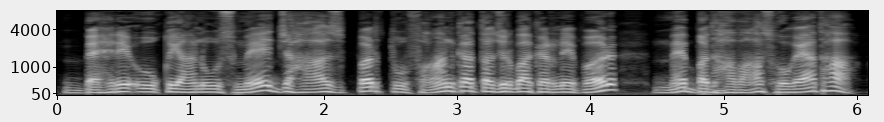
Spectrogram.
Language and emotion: Urdu, surprised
